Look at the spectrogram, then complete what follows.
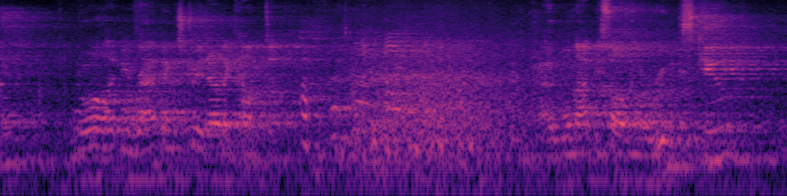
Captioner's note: laughter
